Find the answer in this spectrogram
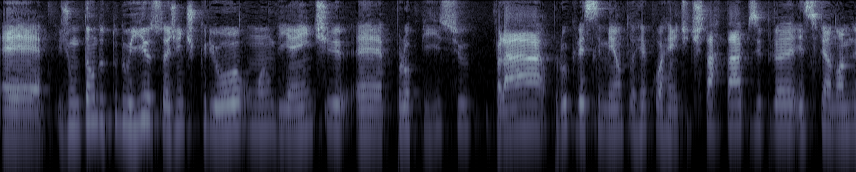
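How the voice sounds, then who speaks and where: The quiet background holds a man's voice. His pitch is high and his intonation monotone and flat. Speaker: panelist, startup investor. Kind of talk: panel talk. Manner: fast.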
